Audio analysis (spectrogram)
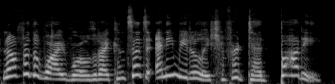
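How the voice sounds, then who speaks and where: A woman's voice: mid-range voice, fairly even intonation, moderate pace, no echo, studio quality, natural voice. A woman voicing a grieving, outraged young English nobleman in a read-aloud novel, speaking in passionate, pleading outbursts.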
